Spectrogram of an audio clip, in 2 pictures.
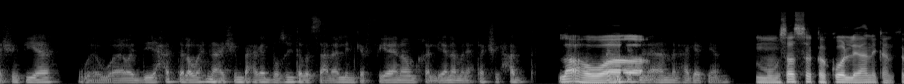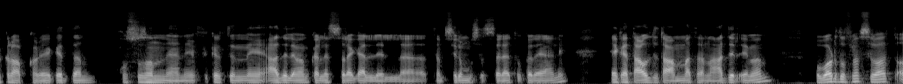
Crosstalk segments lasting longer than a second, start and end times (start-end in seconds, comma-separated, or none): none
